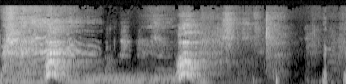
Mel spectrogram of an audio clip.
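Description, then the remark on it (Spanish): A dog barks twice, loud, about a second apart, with a low, drawn-out vocal tone between the barks and a few quieter clicks and murmurs afterward. “el... perro de no le gusta el mandar a …”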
